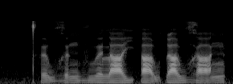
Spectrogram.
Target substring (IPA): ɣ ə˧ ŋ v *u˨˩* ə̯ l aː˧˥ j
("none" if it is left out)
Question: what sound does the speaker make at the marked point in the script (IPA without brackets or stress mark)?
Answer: u˧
